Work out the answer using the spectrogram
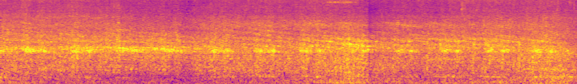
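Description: ÖBB Railjet passenger train passing close at speed: a loud, steady rush of wheels on rail with a regular clatter about every half second.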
